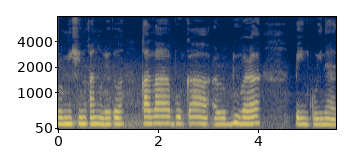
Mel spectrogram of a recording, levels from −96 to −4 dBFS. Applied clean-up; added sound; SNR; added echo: none; none; none; none.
